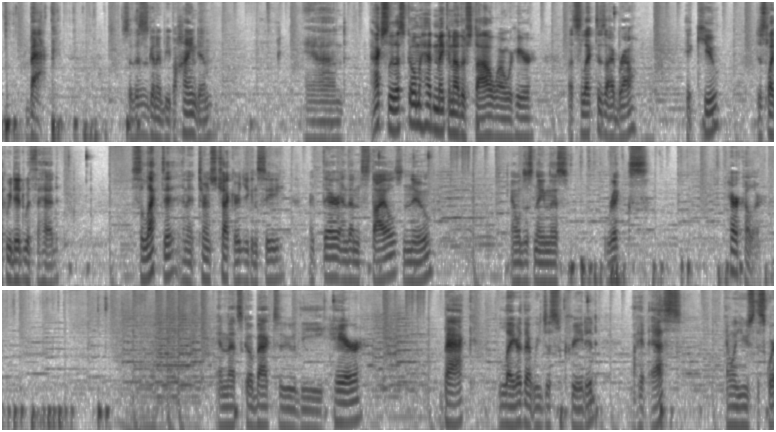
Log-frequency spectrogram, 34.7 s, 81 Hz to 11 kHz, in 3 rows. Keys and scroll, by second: 10.5 q, 31.5 space, 33.0 s.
